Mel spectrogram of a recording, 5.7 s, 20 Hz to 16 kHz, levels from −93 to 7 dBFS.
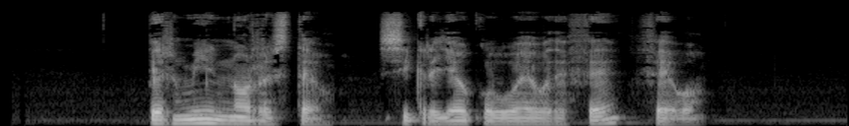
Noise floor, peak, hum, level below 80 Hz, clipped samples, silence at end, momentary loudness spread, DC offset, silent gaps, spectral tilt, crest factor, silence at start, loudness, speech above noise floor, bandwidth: -70 dBFS; -8 dBFS; none; -54 dBFS; under 0.1%; 1 s; 9 LU; under 0.1%; none; -5 dB/octave; 20 dB; 1 s; -27 LUFS; 43 dB; 11.5 kHz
